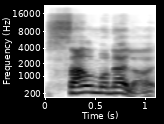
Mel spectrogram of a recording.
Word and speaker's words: salmonella: With salmonella, you do pronounce the L. Okay. So dark L, because it comes after the A vowel.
